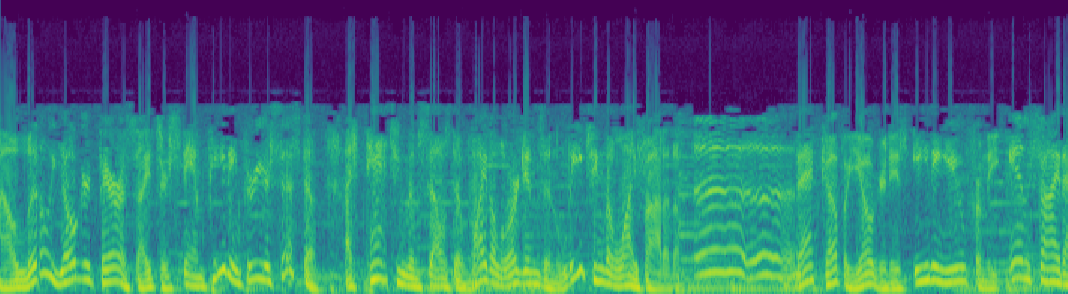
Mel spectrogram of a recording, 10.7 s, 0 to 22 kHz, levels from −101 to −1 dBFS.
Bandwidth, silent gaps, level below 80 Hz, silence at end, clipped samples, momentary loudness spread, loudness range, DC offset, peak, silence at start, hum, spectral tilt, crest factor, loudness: 7.8 kHz; none; -28 dBFS; 0 s; under 0.1%; 4 LU; 1 LU; under 0.1%; -4 dBFS; 0 s; none; -8.5 dB/octave; 10 dB; -15 LUFS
